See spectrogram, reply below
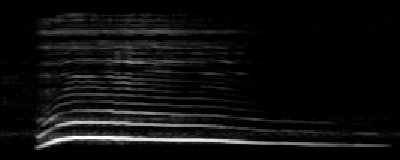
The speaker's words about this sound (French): Elle tressaillit, puis ce fut un hurlement dans la montagne.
